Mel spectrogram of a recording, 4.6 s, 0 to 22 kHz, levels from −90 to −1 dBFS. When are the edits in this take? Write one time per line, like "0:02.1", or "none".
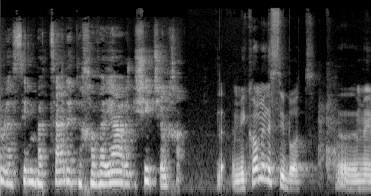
0:02.8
